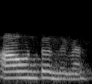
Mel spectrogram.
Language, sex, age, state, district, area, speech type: Telugu, female, 18-30, Telangana, Mahbubnagar, urban, conversation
